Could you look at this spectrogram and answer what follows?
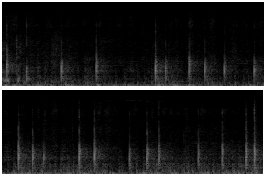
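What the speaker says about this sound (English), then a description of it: "let me just write down." Writing on a board during a mathematics lecture, with chalk tapping and scraping in short, irregular strokes and clicks in a quiet, reverberant room, sounding close and moderately loud.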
